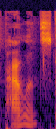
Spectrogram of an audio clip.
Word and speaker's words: Palance: I think it's Palance.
